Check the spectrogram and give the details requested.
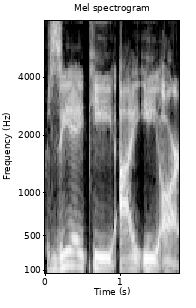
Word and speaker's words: Zapier: a tool called zapier z-a-p-i-e-r and it's it is apparently pronounced zapier because zapier makes you happier is what they say internally well that's regrettable have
